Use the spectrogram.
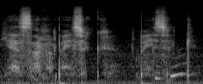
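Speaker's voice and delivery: hushed show and tell; whispering. Real, not acted.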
